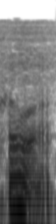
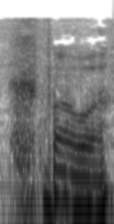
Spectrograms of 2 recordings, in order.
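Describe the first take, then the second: First: The w sound after the h is dropped. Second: The w sound after the h is pronounced. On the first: The speaker calls it wrong. "niekiedy się da słyszeć właśnie hała Bogu, hała. Tak niektórzy mówią" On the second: The speaker calls it right. "trudno jest to W powiedzieć po tym H"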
